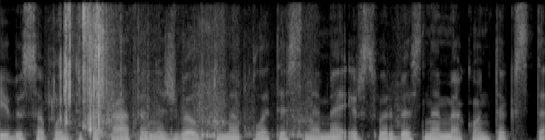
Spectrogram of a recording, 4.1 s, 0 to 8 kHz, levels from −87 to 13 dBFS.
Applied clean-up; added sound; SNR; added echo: none; Chewing, mastication; 5 dB; none.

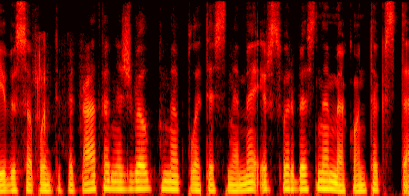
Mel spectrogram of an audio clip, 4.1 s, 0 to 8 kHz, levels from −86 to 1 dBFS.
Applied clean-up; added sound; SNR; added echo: neural mask model DeepFilterNet 3.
